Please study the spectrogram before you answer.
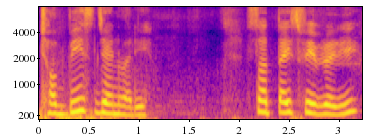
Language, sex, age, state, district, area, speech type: Nepali, female, 18-30, West Bengal, Jalpaiguri, rural, spontaneous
